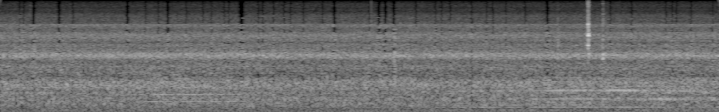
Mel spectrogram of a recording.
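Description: Steady low rumble of a car engine idling, heard from inside the stationary car's cabin, with two faint clicks about six seconds in.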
